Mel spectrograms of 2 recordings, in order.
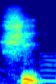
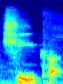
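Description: First: It begins with a soft sh sound. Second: It begins with a ch sound, like cheek. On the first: The speaker calls it right. "读成chic" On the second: The speaker calls it wrong. "有同学可能顺着读下来读成cheek 啊，但是不是的"

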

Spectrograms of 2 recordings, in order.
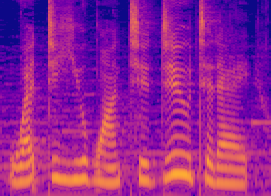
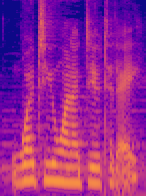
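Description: First: The sentence is said slowly and fully. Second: The sentence is said fast and reduced.

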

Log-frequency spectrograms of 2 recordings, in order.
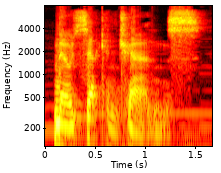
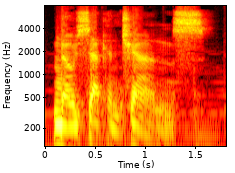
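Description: The two takes are said the same way.

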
